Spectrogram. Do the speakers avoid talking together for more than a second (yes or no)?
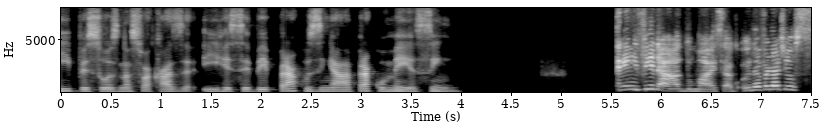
yes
